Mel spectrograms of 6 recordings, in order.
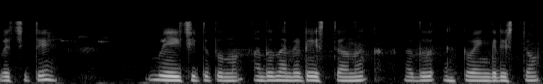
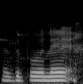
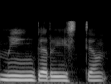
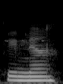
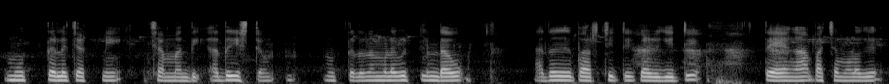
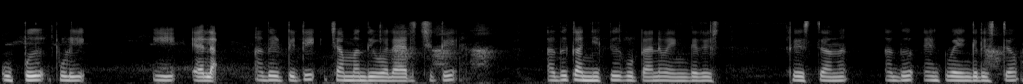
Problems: background sounds at intervals, low volume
